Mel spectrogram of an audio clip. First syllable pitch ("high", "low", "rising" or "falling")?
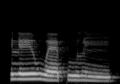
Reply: high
